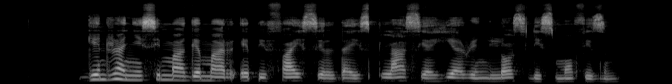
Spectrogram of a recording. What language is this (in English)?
Luo (Kenya and Tanzania)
